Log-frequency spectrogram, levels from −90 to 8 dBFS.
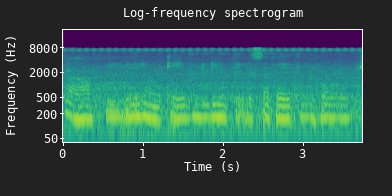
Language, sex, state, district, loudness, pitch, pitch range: Hindi, female, Haryana, Jhajjar, -14 LUFS, 160 Hz, 155-170 Hz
